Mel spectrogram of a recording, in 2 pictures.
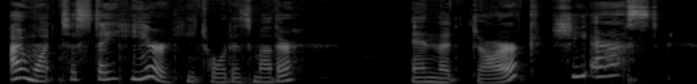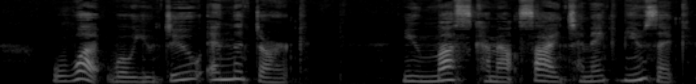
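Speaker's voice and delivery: put-on gentle, even read-aloud voice for children; storybook reading. A narrator's reading. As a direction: read it like bedtime story time. Reads picture book aloud.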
